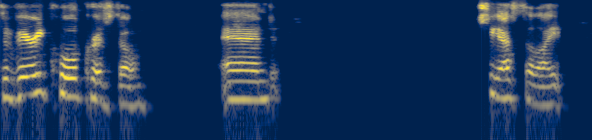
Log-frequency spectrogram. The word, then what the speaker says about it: Chiastolite: And Chiastolite. It's in the description, but C-H-I-A, like chia.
